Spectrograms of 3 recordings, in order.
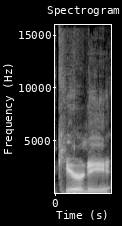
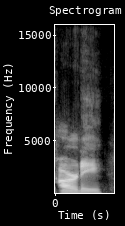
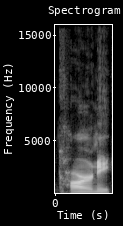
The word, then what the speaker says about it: Kearney: to explain to somebody at work how to pronounce uh Carney he kept saying Kearney and I'm like no it's Carney Carnival workers yeah he wouldn't stop and I'm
